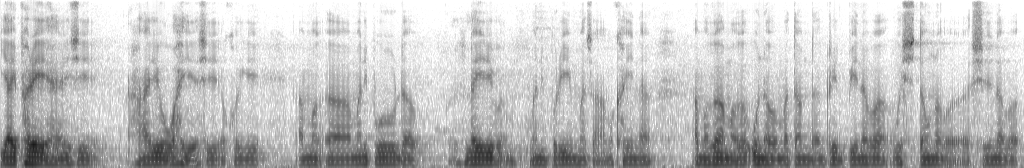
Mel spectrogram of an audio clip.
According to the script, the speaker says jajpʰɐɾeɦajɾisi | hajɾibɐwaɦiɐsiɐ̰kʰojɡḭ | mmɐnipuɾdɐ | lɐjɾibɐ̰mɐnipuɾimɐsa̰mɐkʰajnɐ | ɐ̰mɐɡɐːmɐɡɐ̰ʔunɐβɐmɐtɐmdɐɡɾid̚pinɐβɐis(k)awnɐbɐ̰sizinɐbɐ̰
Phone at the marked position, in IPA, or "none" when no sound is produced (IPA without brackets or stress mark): t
